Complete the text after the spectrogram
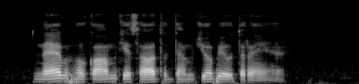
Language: Urdu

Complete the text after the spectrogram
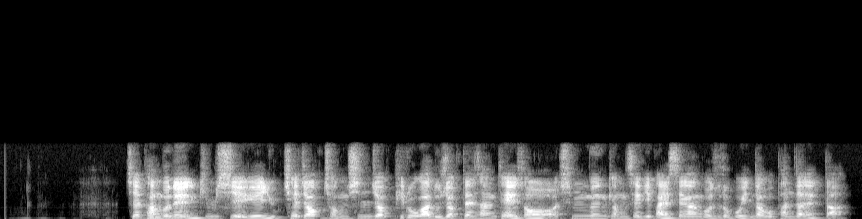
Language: Korean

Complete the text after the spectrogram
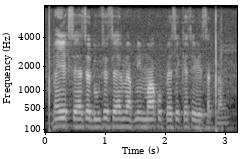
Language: Hindi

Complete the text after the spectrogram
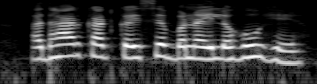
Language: Magahi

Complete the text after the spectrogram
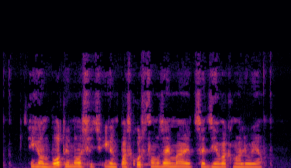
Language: Belarusian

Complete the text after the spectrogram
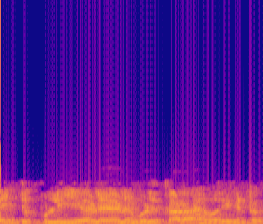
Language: Tamil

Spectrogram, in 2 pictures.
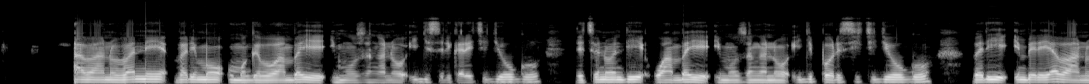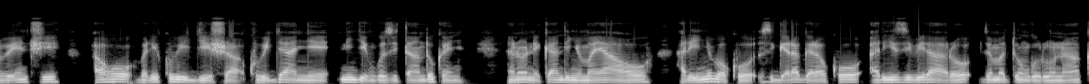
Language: Kinyarwanda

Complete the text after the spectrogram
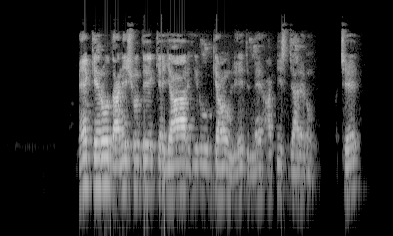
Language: Gurgula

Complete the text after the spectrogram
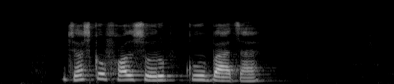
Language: Nepali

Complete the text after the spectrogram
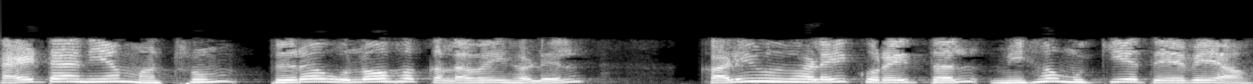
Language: Tamil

